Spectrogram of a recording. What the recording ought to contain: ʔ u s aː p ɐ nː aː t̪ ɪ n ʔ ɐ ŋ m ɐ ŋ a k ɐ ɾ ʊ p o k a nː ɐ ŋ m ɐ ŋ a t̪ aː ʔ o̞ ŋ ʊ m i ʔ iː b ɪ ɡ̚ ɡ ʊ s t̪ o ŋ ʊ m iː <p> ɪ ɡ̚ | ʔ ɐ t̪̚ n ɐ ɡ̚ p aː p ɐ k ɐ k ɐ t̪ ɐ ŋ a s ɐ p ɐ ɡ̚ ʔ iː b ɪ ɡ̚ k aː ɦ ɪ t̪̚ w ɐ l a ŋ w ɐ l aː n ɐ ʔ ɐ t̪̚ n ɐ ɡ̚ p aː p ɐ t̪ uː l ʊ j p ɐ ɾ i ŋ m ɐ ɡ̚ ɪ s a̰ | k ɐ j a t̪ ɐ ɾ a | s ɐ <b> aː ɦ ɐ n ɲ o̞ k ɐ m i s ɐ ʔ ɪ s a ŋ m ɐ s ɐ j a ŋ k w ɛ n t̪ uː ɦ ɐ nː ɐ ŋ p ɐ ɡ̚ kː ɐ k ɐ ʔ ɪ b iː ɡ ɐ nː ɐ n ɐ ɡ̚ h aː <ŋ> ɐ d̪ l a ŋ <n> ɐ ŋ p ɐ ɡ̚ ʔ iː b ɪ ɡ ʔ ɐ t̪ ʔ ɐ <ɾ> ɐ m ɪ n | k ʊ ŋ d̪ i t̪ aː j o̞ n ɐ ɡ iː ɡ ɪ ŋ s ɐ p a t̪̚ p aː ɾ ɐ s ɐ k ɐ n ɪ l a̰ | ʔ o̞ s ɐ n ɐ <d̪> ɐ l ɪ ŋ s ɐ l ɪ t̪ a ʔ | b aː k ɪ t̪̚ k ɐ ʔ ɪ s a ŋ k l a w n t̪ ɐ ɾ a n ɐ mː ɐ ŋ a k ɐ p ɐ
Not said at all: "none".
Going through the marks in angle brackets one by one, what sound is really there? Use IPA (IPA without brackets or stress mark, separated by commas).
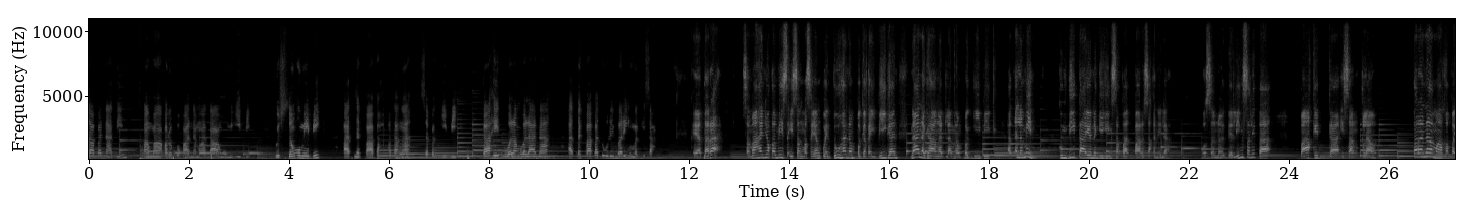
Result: b, m, ŋ, n, l, d̪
